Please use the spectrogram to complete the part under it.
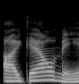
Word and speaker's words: Igalmi: Igalmi, and let me spell it for pe- for listeners.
